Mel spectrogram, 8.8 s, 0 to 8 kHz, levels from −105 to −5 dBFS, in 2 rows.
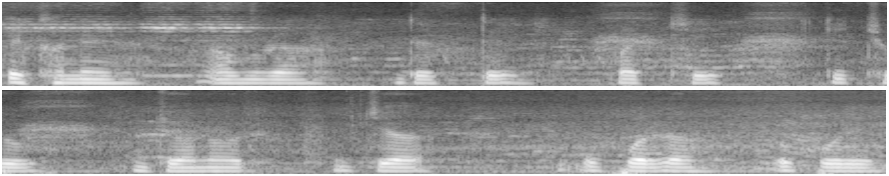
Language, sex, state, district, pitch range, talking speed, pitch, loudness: Bengali, male, West Bengal, Malda, 125-130 Hz, 60 wpm, 125 Hz, -19 LUFS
